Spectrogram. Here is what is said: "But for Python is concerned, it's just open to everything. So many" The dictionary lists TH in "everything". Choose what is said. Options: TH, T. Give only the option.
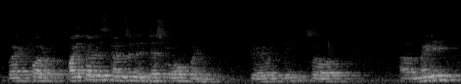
T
